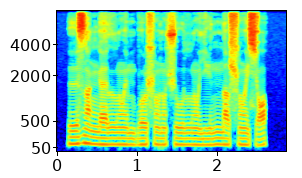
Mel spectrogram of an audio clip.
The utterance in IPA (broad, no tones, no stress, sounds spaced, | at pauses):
ɨ z ã ŋ ɛ lː õ e̯ m b o ʂ õ ɾ õ ʃ u lː õ j i nː a ʂ õ e̯ ɕ ɒ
